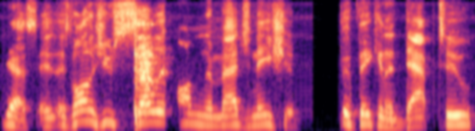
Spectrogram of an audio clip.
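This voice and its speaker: Emphatic, higher-voiced man chatting. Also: moderate pace. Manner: emphatic, profane, opinionated. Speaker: podcast panelist. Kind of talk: casual panel chat.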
